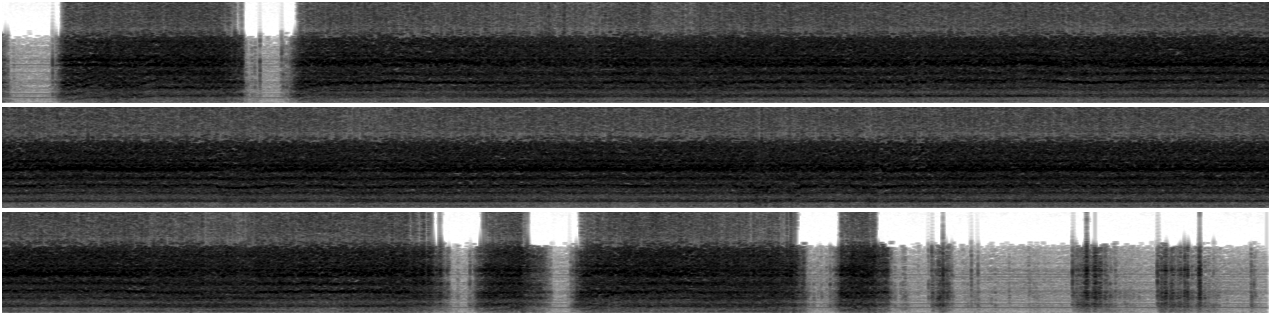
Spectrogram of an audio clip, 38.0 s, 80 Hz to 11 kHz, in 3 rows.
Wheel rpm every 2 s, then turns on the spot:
130, 120, 210, 220, 220, 230, 230, 230, 220, 230, 230, 230, 230, 230, 180, 80, 160, 20, 10.
36-38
